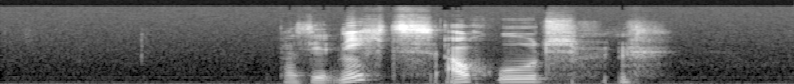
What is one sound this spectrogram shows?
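A small plastic controller slides off a rail with a click.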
